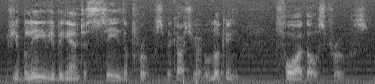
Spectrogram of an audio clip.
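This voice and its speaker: A man with a fairly low pitch speaks with ordinary pitch variation. The room echo is audible, and music plays behind him. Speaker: spiritual teacher. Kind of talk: informal spiritual talk with students. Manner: animated.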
